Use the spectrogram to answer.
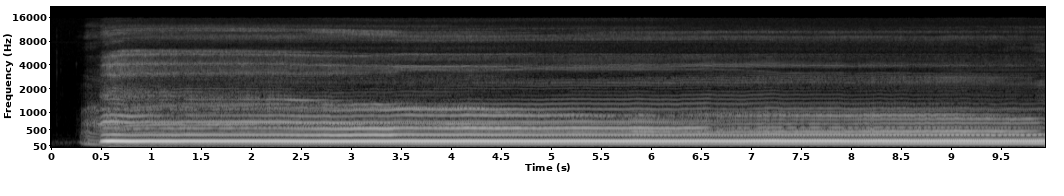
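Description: A group chanting Om as one long, steady, low-pitched tone that begins abruptly and holds at an even loudness without a break.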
